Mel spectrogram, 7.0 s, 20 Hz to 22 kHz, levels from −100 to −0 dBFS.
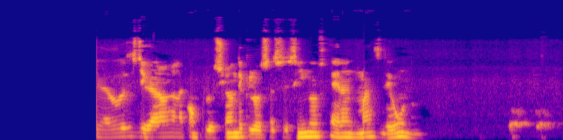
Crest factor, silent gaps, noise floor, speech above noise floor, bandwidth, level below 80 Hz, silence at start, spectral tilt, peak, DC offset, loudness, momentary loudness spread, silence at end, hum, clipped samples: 16 dB; none; -64 dBFS; 49 dB; 7.6 kHz; -56 dBFS; 1.2 s; -5 dB/octave; -2 dBFS; under 0.1%; -15 LUFS; 18 LU; 0.25 s; none; under 0.1%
